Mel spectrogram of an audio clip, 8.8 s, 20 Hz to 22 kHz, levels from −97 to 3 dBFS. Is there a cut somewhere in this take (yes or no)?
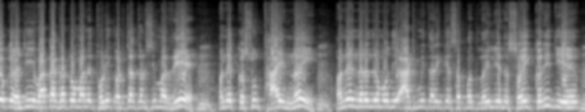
no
